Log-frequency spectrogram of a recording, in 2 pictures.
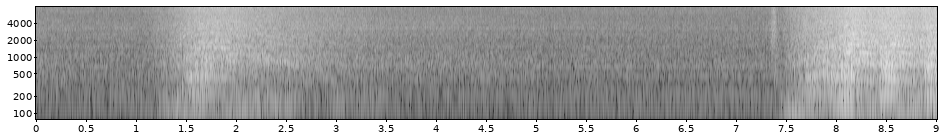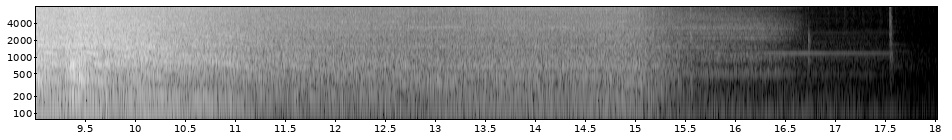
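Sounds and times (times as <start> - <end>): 
Jeep Commander engine starting, revving and switching off: 0.0 - 15.4.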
